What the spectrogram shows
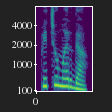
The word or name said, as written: ಪಿಚುಮರ್ದ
